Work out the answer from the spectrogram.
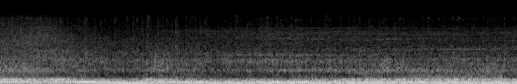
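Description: Classic 1960s muscle car's engine rumbling steadily at low speed as the car drives slowly past and pulls away.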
